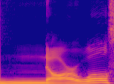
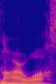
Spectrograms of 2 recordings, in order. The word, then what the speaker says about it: Nahvalur: And it is pronounced Narwhal still. – The owner wants it to pronounce Narwhal, so let's respect his wishes and pronounce it Narwhal.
